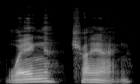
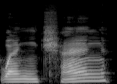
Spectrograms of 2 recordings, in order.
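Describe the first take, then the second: First: The second name has a 'chee-ang' sound. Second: The second name has a plain 'chang' sound. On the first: The speaker calls it right. "not Wang Chang" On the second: The speaker calls it wrong. "not Wang Chang"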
